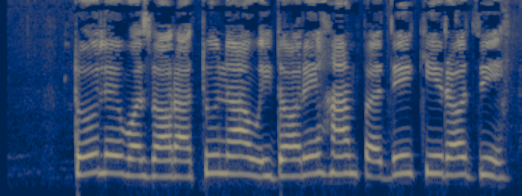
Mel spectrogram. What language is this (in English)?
Pashto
